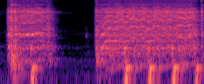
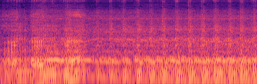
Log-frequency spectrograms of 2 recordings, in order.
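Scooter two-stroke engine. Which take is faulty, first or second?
first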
